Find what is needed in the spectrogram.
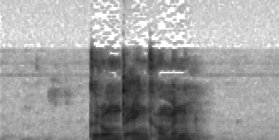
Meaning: basic income
- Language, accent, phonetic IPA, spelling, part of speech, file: German, Austria, [ˈɡʁʊntʔaɪ̯nˌkɔmən], Grundeinkommen, noun, De-at-Grundeinkommen.ogg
